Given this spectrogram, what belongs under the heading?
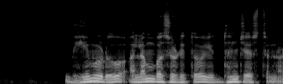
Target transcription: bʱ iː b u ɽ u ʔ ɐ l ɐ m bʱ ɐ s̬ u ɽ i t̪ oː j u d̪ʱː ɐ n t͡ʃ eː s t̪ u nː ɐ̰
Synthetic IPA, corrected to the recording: bʱ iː m u ɽ u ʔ ɐ l ɐ m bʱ ɐ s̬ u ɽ i t̪ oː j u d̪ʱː ɐ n t͡ʃ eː s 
